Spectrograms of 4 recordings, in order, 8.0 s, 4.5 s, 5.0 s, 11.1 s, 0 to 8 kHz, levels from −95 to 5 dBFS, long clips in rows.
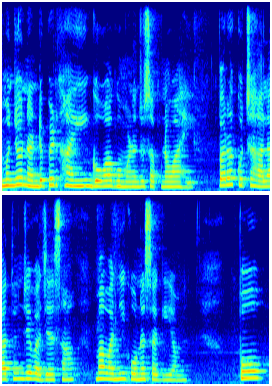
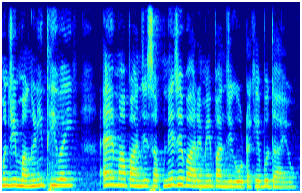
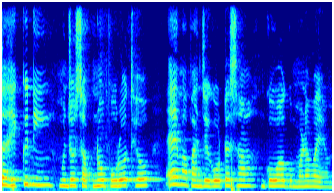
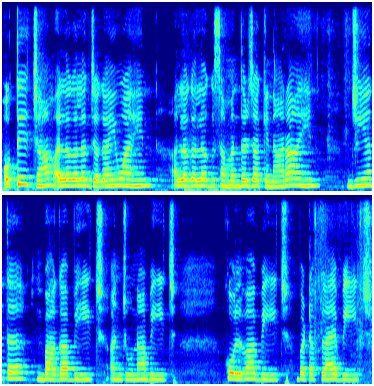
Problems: background sounds at intervals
